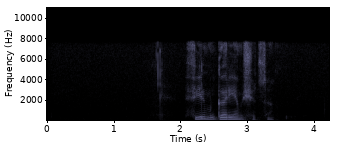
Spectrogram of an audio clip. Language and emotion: Russian, neutral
